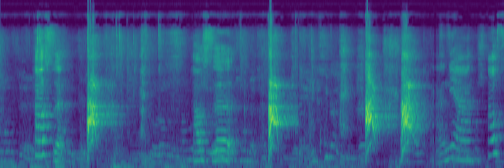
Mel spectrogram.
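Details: Short, punchy yaps from a brave puppy: four loud barks, two coming close together near the end. They are mixed with steady human talk giving training commands such as sit and go to the house.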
